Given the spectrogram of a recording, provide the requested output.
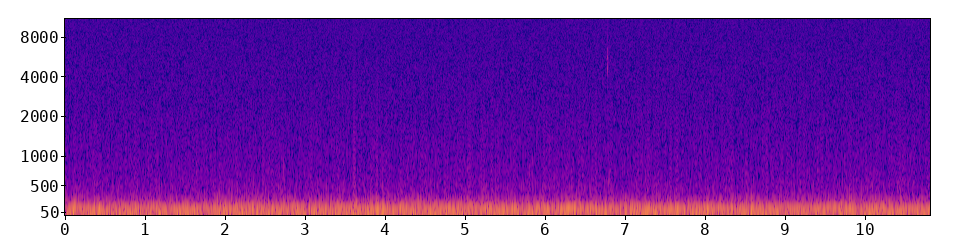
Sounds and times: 0.0s low drone of a small peat-burning stove 10.8s

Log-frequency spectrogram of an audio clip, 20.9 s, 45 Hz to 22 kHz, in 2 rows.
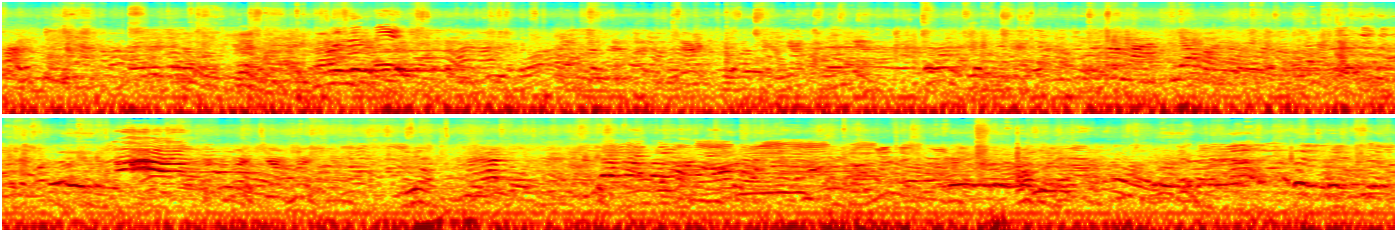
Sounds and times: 2.2s Children play in the water 20.9s

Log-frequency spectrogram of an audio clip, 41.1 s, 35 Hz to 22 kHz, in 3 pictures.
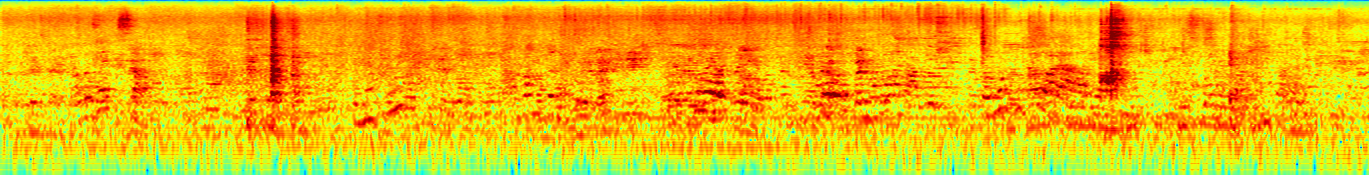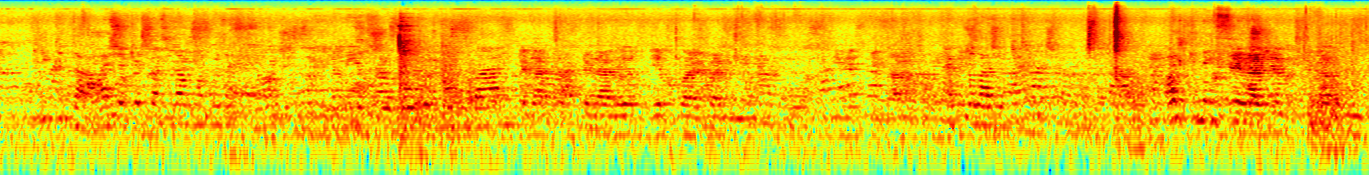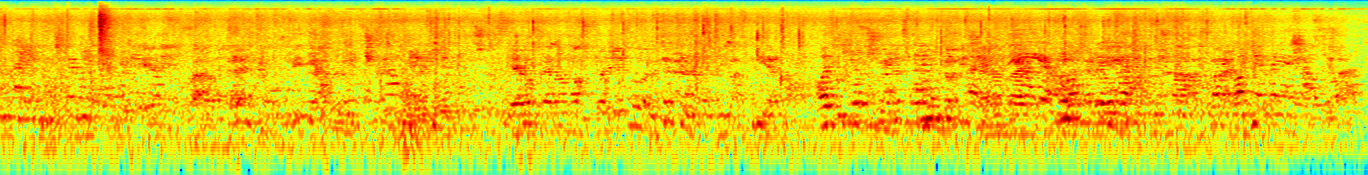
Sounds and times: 0.0s vendors talking to each other and to customers 41.0s

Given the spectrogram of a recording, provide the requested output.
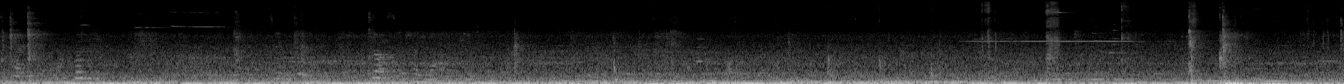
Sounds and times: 9.0s shopping center sounds coming from afar 13.4s

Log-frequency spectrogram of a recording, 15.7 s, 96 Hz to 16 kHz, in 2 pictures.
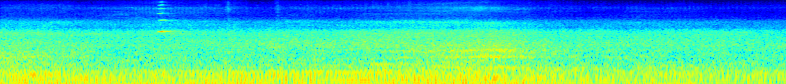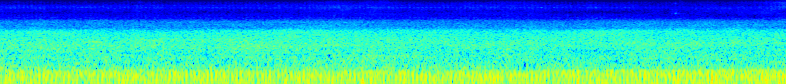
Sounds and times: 0.0s Traffic Sound 6.7s

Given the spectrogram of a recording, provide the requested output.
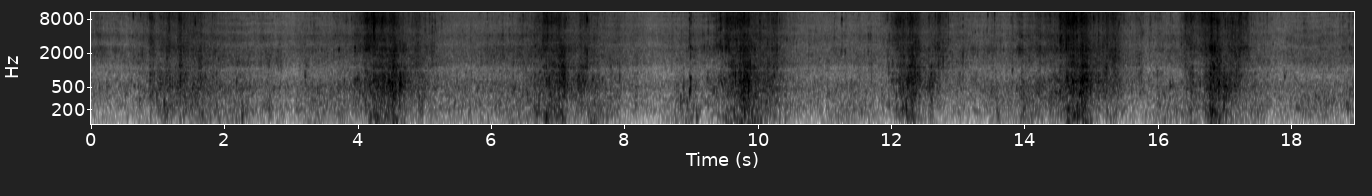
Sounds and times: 0.0s Sevan lake 18.9s

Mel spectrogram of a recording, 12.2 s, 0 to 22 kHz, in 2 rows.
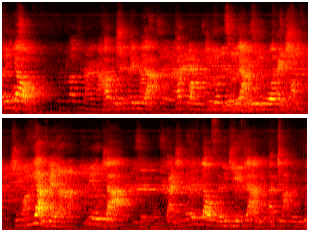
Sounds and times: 0.0s Many elderly people chatting 12.2s

